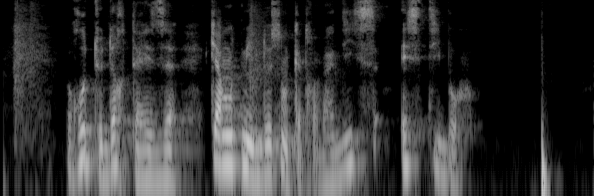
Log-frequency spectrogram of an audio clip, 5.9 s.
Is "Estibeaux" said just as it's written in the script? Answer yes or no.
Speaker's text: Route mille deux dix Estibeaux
yes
